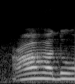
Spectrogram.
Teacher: اذا عاہدوا، عین کو اور حمزہ کو ظاہر کر کے آپ نے پڑھنا ہے۔ عاہدو، عین جو ہے حلق کے اندر سے نکلے گی اور اس کے اوپر کھڑا زبر پڑھا جائے گا۔ حمزہ کے اوپر جب کھڑا زبر آتا ہے تو حمزہ کی آواز میں اور عین کی آواز میں فرق رکھ کر پھر ادا کریں اس الفاظ کو۔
